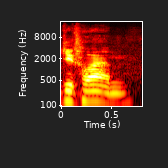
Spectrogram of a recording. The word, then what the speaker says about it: Ghislaine: somebody say call it no it's gizlane it's gazlane yeah i know that's why uh that's why i've heard it i just heard somebody pronounce it gitlan that's probably yeah the french pronunciation anyway yeah uh giselane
